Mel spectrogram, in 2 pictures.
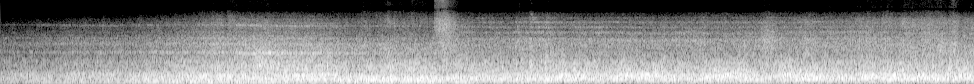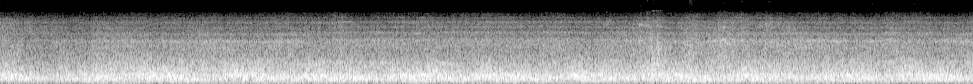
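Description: A freight train of tank wagons rolling past close by: a loud, steady rumble of steel wheels on rails that builds over the first few seconds and then holds, with faint thin high whining tones above it.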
